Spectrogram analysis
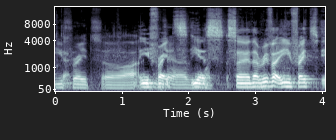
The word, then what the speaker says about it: Euphrates: First one is the drying up of the Euphrates River between, I'm pretty sure it's Iran, Iraq, Turkey, and another country, and Syria.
